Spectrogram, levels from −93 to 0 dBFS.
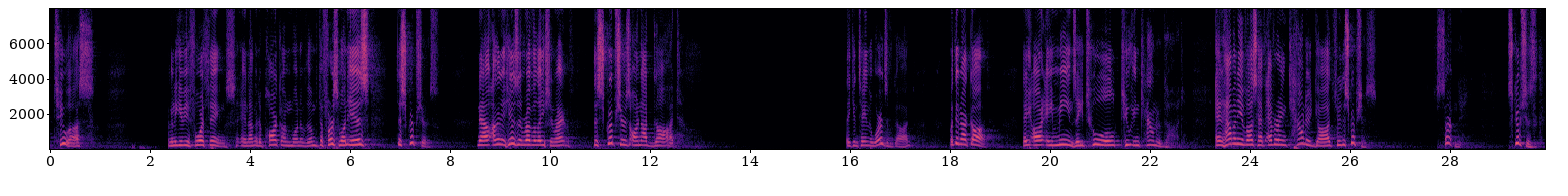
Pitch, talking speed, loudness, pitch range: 240 Hz, 135 wpm, -41 LUFS, 210-265 Hz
